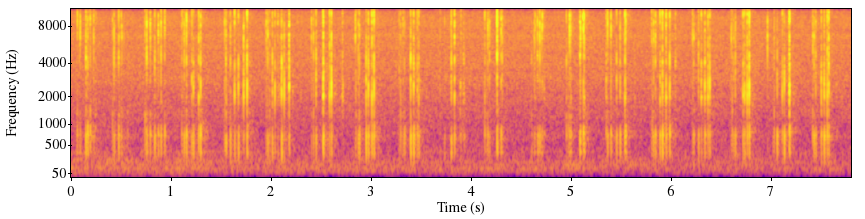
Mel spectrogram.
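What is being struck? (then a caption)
Smartphone in a plastic case. Fingertips and short nails tap rapidly on the back of an iPhone X in a pale green plastic case with a pink flower print, held in both hands above a black desk mat. The small, hollow-sounding device gives quick, irregular clicky taps with a mid-range body and bright, crisp attacks over a faint low rumble.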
